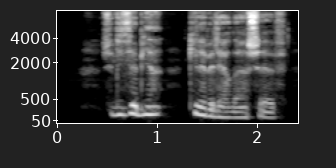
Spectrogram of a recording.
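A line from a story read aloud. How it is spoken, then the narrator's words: Joyful exclamation. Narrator (French): s'écria Bref, les yeux brillants de joie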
